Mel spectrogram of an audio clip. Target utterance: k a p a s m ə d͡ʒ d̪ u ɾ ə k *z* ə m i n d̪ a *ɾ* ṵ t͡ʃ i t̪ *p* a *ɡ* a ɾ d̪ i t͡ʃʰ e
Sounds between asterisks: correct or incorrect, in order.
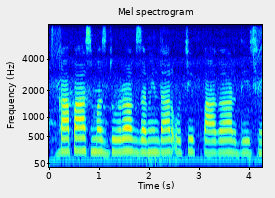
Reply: correct, correct, correct, correct

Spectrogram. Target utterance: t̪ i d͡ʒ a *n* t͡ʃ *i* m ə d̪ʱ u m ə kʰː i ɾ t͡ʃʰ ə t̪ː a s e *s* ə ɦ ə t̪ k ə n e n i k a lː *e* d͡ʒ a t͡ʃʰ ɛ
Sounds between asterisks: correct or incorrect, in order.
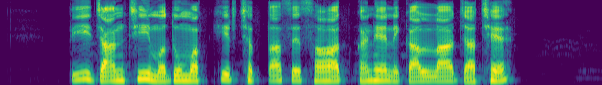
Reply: correct, correct, correct, incorrect

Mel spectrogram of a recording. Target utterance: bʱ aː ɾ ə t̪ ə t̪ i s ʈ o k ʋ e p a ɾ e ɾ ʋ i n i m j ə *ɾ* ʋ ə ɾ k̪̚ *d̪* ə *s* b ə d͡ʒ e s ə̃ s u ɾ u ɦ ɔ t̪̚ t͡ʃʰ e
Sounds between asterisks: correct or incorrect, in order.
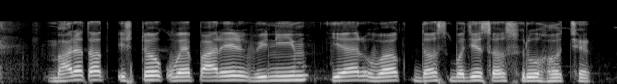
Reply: correct, correct, correct

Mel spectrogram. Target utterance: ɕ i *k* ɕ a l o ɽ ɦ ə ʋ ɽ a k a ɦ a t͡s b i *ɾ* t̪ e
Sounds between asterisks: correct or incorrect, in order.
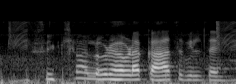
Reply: correct, incorrect

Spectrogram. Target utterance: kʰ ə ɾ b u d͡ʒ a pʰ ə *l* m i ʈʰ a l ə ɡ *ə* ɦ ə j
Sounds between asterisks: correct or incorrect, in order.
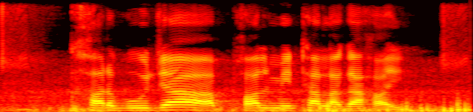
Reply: correct, incorrect

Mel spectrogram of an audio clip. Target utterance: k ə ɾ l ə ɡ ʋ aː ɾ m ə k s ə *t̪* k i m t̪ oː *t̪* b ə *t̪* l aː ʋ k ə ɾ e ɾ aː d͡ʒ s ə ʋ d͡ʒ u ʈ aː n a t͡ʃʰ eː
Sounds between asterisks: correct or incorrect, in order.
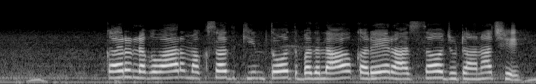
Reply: incorrect, correct, incorrect

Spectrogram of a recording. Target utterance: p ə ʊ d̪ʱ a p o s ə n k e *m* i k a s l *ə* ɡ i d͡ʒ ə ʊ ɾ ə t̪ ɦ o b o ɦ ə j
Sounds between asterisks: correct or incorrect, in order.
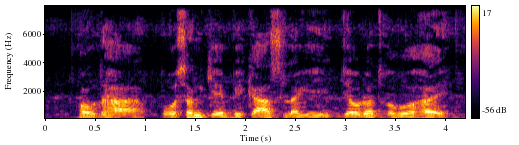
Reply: incorrect, correct

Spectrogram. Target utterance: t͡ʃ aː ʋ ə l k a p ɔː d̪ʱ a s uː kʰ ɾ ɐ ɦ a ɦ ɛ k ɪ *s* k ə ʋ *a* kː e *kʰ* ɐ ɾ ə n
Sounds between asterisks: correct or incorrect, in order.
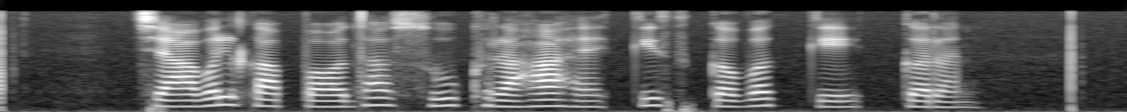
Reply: correct, incorrect, incorrect

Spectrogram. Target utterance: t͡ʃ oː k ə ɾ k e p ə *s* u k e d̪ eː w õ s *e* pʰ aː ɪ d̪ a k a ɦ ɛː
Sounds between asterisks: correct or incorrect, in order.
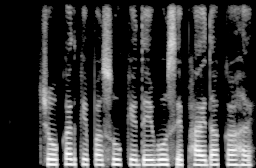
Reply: correct, correct

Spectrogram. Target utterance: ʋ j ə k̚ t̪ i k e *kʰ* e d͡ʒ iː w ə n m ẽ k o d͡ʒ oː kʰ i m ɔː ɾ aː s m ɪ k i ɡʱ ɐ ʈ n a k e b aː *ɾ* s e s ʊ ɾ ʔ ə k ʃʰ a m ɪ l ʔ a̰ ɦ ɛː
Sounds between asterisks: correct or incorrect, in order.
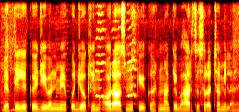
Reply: incorrect, correct

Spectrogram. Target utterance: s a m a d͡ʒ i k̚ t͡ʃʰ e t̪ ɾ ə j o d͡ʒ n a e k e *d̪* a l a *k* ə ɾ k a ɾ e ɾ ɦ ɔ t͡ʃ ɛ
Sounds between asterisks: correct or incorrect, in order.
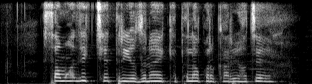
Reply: incorrect, incorrect

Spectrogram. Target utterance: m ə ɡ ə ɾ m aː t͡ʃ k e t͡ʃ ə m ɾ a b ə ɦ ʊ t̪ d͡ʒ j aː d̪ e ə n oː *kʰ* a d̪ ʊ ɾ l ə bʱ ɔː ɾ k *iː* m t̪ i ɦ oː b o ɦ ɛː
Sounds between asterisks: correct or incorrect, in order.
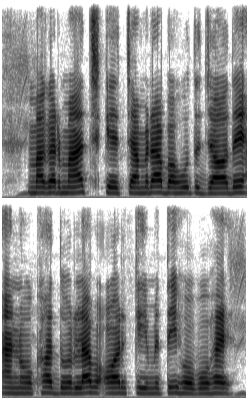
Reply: correct, correct

